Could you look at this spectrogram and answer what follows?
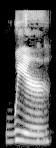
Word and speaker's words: we're: O r não é pronunciado, desculpa, o e não é pronunciado. O i aqui é longo, we, acrescenta um r, we're.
